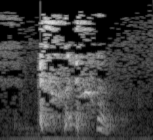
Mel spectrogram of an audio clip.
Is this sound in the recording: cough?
yes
